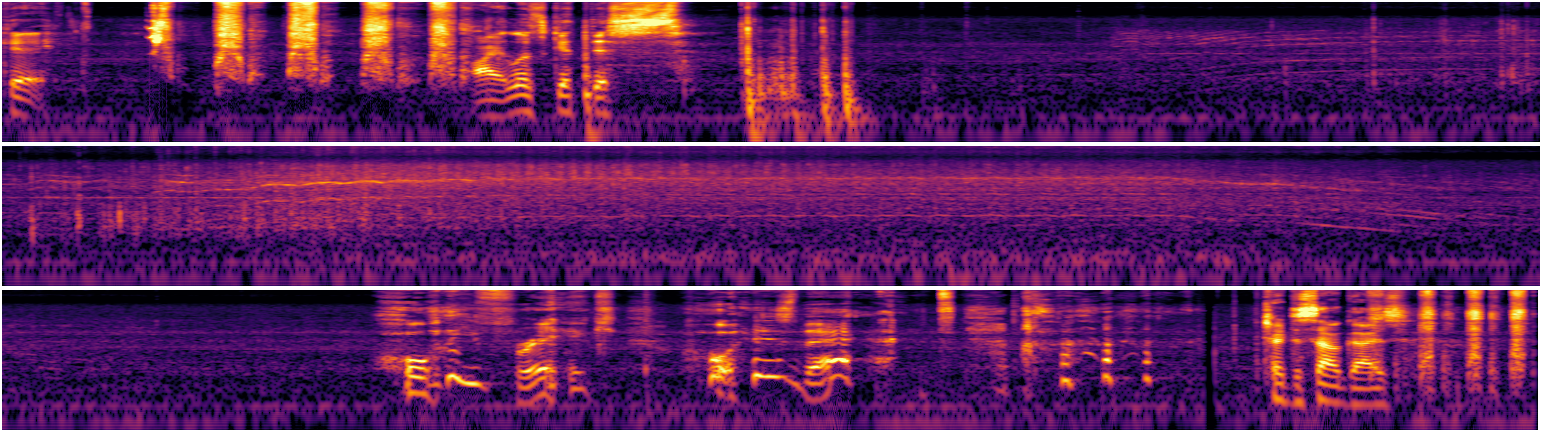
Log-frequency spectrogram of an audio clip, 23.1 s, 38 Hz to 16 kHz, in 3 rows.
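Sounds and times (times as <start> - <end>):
power drill motor whine: 5.4 - 16.3.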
